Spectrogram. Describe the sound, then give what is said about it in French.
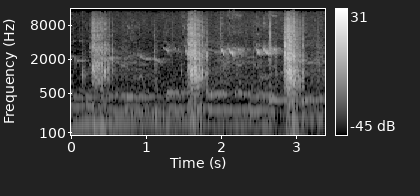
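An old grey horse being led toward a road snorts and blows three times at roughly even intervals, moderately loud, with low rumbling whinny-like tones sustained underneath between the bursts. “Comme s'il avait compris, le cheval se retourna et les regarda de ses gros yeux rougis par l'âge.”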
